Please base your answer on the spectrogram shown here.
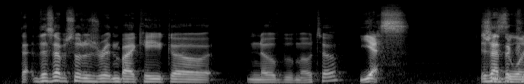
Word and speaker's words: Keiko Nobumoto: This episode was written by Keiko Nobumoto?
